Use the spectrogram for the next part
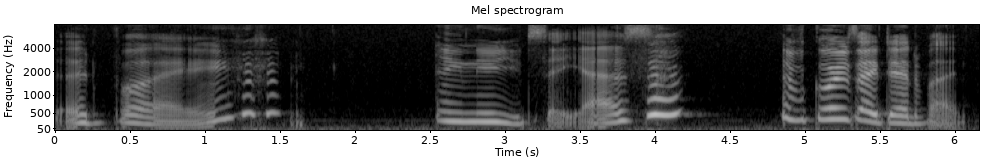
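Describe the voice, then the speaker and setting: A woman playing an affectionate, playful and easily flustered young witch in love, speaking softly and haltingly in an intimate romantic audio roleplay. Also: medium pitch, gravelly, no room sound. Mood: flustered, loving. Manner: soft, halting, teasing, giggly.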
